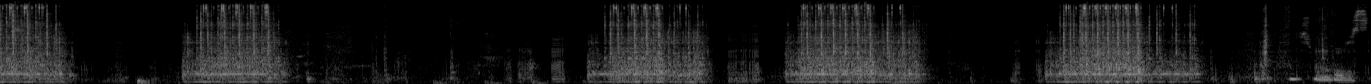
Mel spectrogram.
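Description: A sewing machine stitching a quilt runs in four bursts of rapid mechanical chatter, each a couple of seconds long, with quieter pauses between them while the fabric is turned.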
